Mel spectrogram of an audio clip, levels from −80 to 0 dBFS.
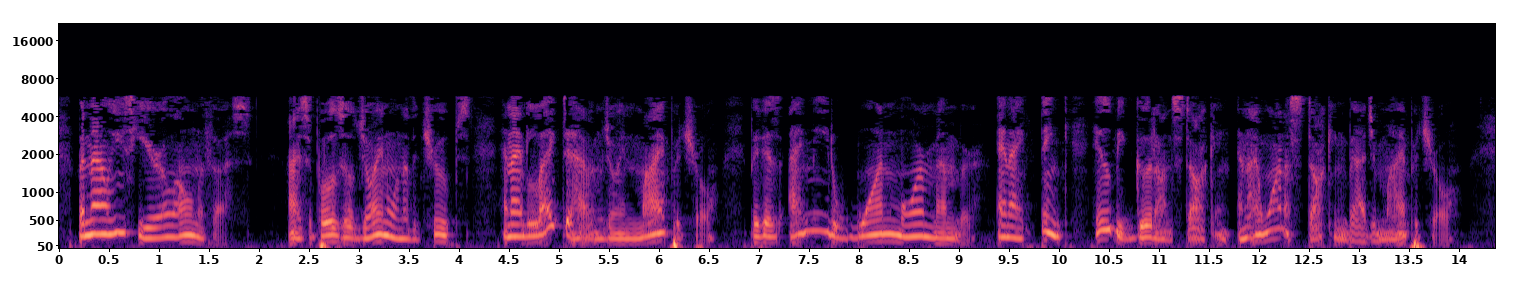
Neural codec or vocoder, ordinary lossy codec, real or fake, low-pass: none; MP3, 24 kbps; real; 7.2 kHz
